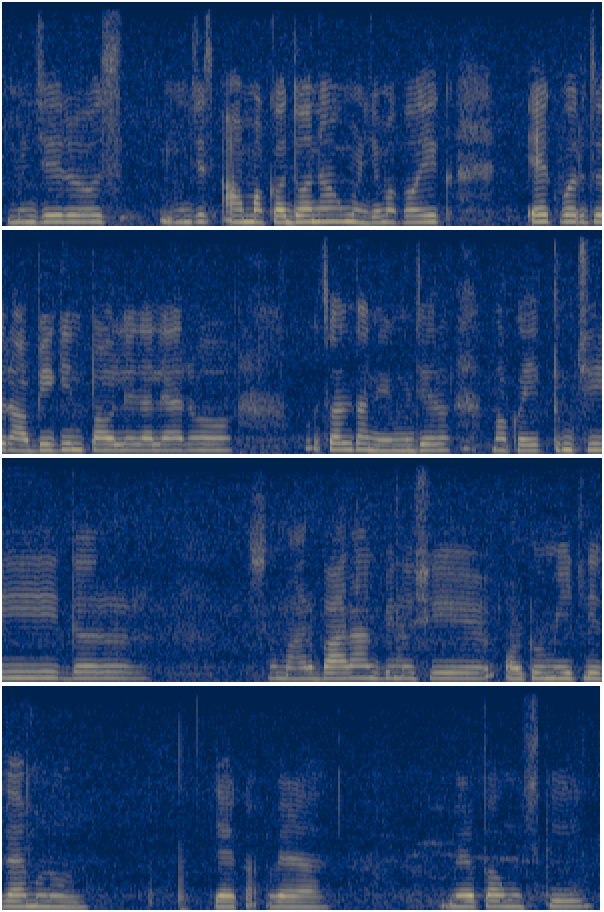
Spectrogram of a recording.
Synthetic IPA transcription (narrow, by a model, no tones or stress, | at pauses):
m̤əɳd͡zeɾs | m̤əɳd͡zea̰m̤akad̪ɔnãkm̤əɳd͡zem̤akaek | ekʋəɾd͡zəɾabiɡiːnpawled͡zaljaɾ | ut͡səlt̪anim̤əɳd͡zem̤akəekt̪umt͡ɕid̪əɾ | sumaɾbaɾãkbinəɕiɔʈomeʈlikajm̤əɽ̃un | t̪aka̰ʋɛɭa | meɭpakmuɕkil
